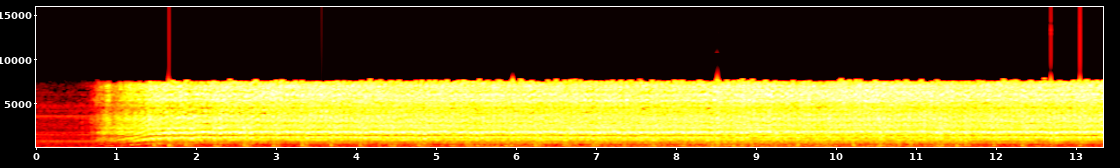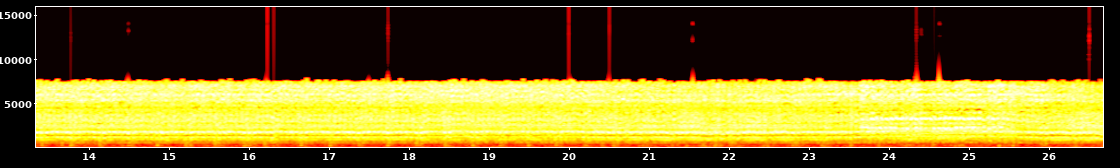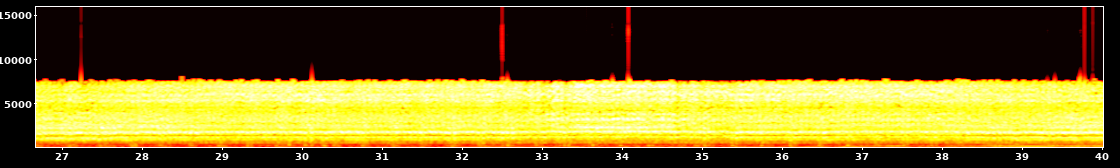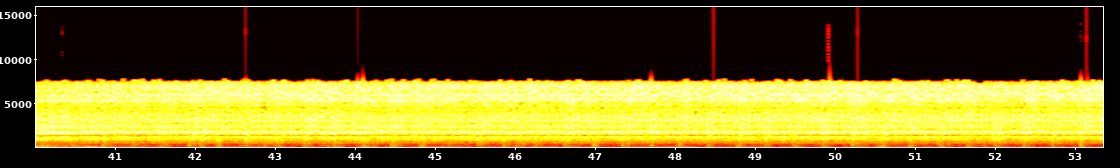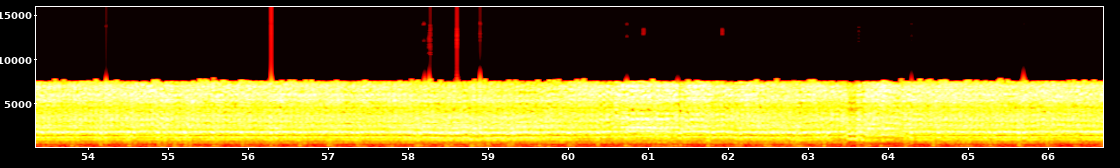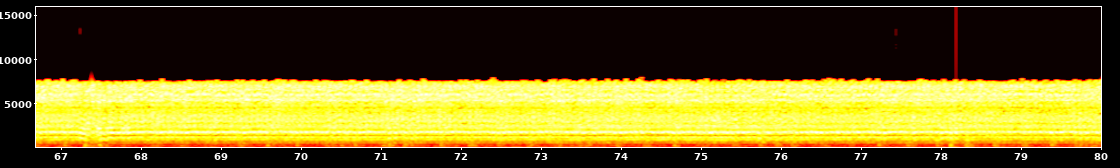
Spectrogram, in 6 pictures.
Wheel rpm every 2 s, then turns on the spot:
80, 160, 160, 160, 170, 170, 160, 160, 160, 170, 160, 160, 160, 160, 160, 160, 160, 160, 160, 160, 160, 160, 160, 160, 160, 160, 160, 170, 160, 160, 160, 160, 170, 160, 160, 160, 160, 160, 160, 160.
none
